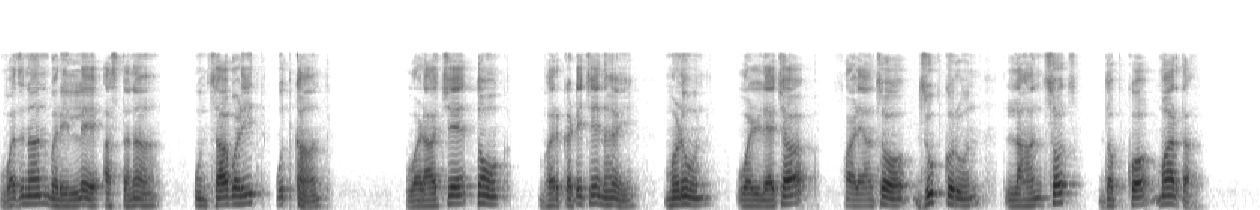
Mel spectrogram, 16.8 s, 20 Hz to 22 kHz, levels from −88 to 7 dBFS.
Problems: none marked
